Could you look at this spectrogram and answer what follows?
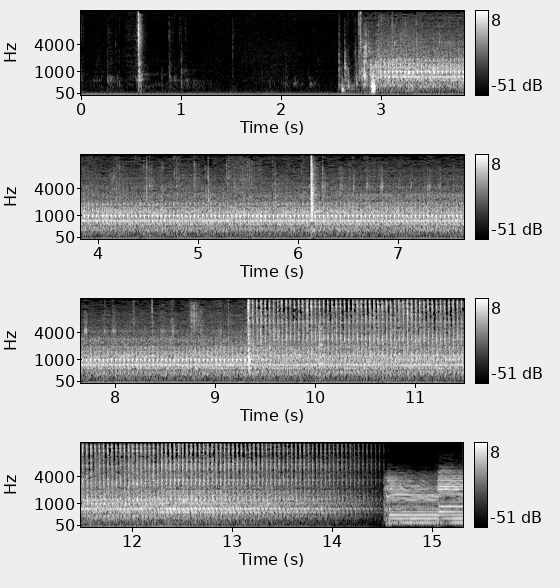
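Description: A few sharp clicks, then about three seconds in a steady mechanical whirring with two steady hum tones starts; it runs evenly, grows brighter about halfway through, and fades away near the end.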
